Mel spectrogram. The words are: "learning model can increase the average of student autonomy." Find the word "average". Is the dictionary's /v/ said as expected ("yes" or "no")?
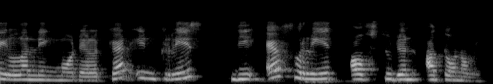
no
